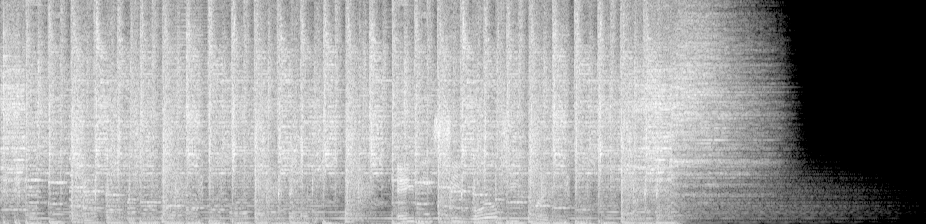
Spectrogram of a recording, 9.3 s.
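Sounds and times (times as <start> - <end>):
guitar breakbeat: 0.2 - 6.8.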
